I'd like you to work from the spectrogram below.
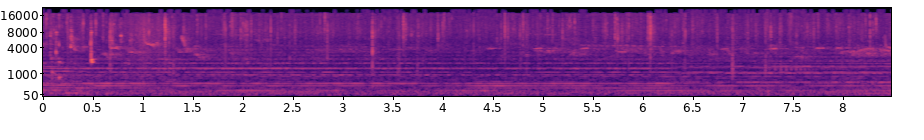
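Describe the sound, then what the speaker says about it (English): A potion poured from a flask into a glass phial in a video game, heard as a steady liquid trickle with soft dripping and splashing, continuous and fairly even over a low ambient musical bed. "Get a phial and pour it in."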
